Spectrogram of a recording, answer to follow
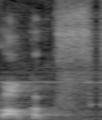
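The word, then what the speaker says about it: coccyx: इसका स्पेलिंग बड़ा typical type का है, COCCYCX ऐसे करके कुछ है, लेकिन इसको बोलते हैं कॉकिक्स, कॉकिक्स, कॉकिक्स, COCCYCX, कॉकिक्स, कॉकिक्स, कॉकिक्स बोलिए, क्या बोलिएगा?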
